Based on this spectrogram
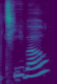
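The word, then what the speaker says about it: Thibaut: This Grass cloth from TBO yeah TBO is spelled t h i b Au u t and tbo's a a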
